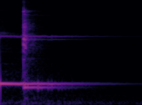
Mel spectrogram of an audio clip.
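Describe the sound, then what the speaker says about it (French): Front-door doorbell with a single bright chime struck near the start, its clear tone ringing out and slowly fading to silence. "Quelqu'un sonne à la porte."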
